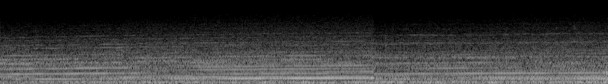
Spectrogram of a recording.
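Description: A Ferrari 458 tuned to 900 hp accelerating on a track, steady close engine whine rising in pitch, a quick gear change, then climbing again at constant loudness.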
